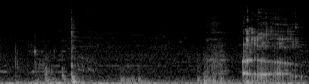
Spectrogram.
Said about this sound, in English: Here come the burps.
